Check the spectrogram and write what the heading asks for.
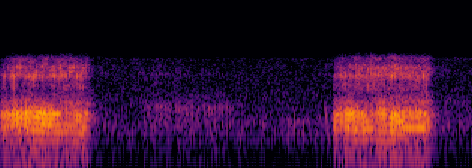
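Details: Two loud, buzzing snores about three seconds apart with quiet breathing between; ordinary snoring.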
